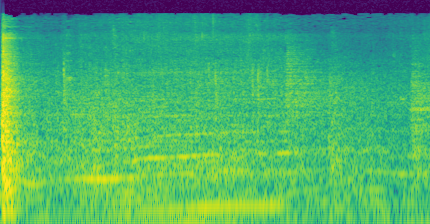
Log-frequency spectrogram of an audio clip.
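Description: Forklift running close by, its engine note rising and shifting as it manoeuvres, with a sharp bang right at the start.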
